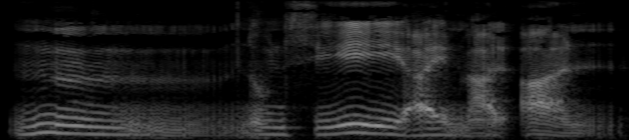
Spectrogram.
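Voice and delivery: low, very slow bear rumble; lumbering, humming bear; growling bear. A narrator's reading. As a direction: drag it out in a deep bear voice. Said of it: "brummte er".

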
